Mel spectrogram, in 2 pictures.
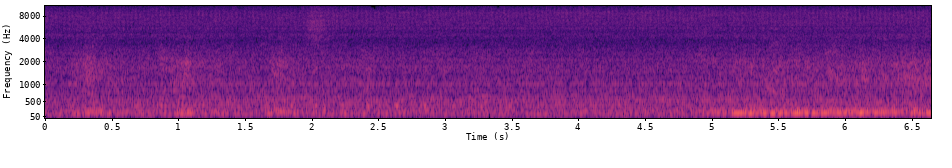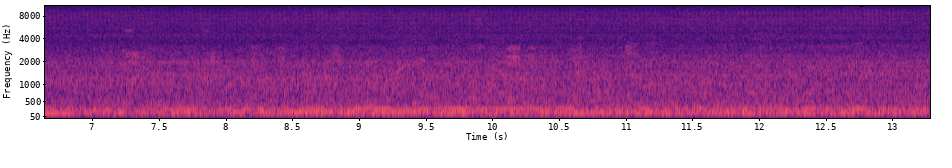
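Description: Two drag-race cars' engines running at the starting line; about five seconds in, the engine sound gets louder and settles into a steady low drone held at higher revs.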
